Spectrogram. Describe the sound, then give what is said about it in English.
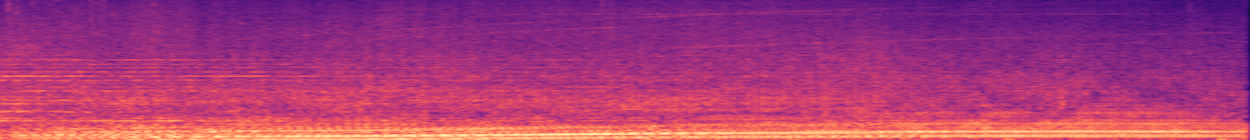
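A yacht engine surges ahead at full throttle with a loud, steady, droning roar. Its low humming tones creep slightly upward in pitch, and the sound holds constant with no voices. “she gasps as the yacht surges ahead”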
